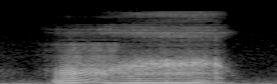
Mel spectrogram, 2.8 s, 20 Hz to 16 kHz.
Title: 🐽 本日のイビキ / Snoring Sleep Sound 2025/02/25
